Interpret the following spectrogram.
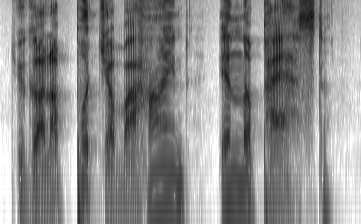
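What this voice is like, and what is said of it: Imitates another person's voice. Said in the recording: “a bit of an accent? Was that like a bit of an impression? ... A little bit of an impression”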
